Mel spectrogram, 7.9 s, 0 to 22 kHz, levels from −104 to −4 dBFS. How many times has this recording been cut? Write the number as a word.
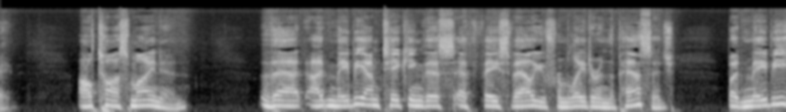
zero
